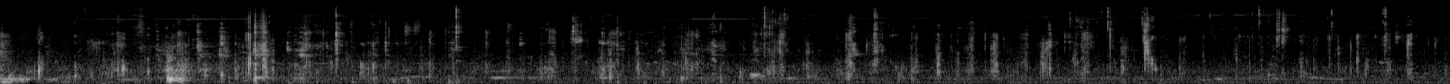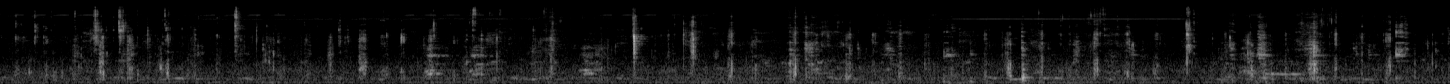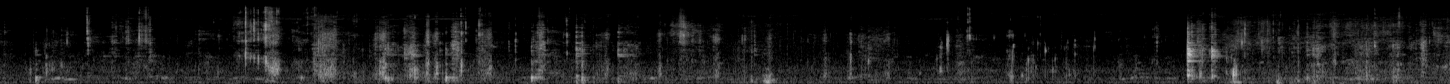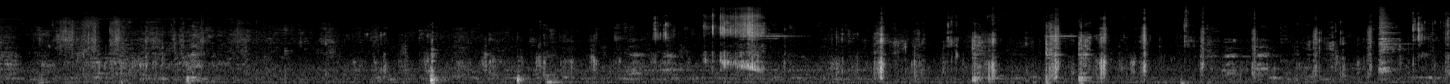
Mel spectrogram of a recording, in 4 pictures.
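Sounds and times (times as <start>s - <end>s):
crunchy chewing: 0.0s - 58.0s.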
